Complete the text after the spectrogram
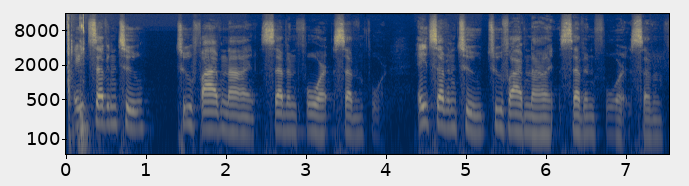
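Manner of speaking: very slow, quiet delivery. Host gives listeners the call-in number before opening the phone lines, reading very slowly. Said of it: "I'm going to read the number very slow".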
